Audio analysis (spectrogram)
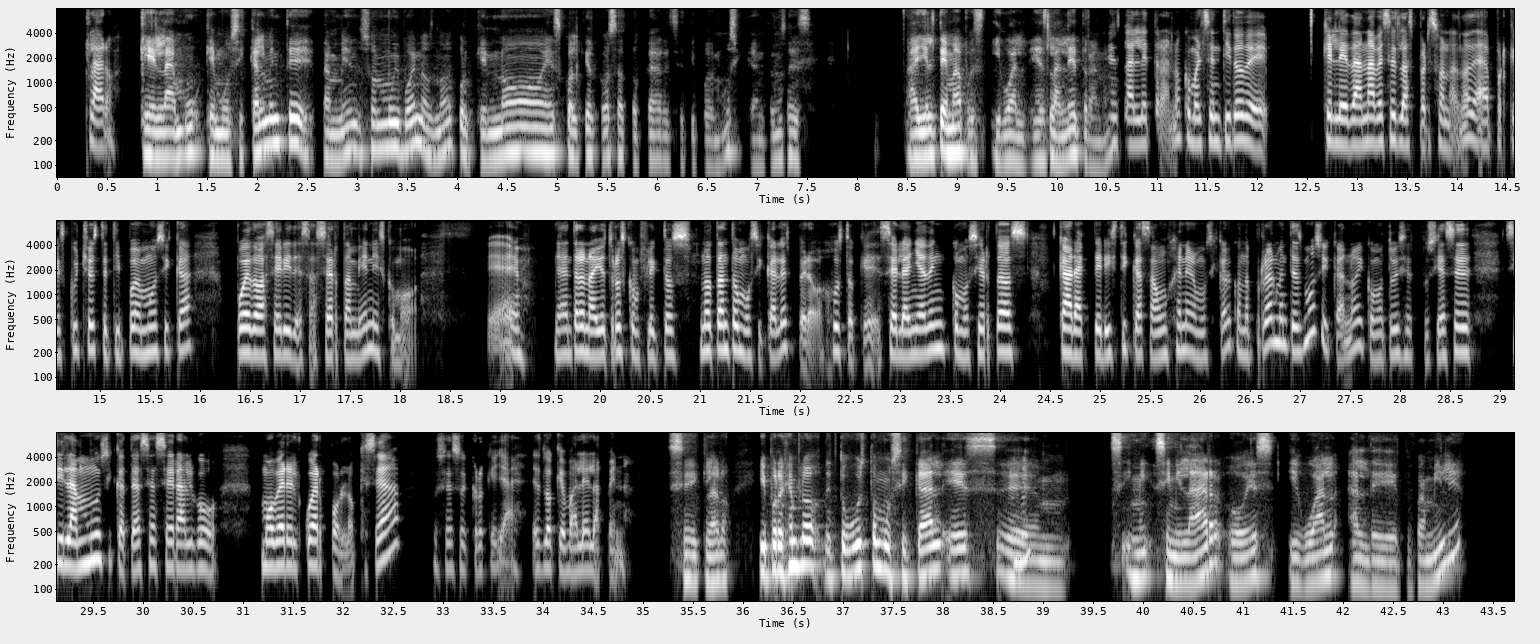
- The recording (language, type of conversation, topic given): Spanish, podcast, ¿Cómo ha cambiado tu gusto musical con los años?
- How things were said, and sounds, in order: tapping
